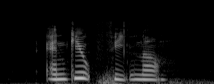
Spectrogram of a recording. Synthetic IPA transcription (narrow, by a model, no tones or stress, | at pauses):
ʔænɡ̥iʊ̰fḭːlnɑ̈ʊ̰n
